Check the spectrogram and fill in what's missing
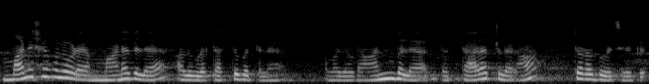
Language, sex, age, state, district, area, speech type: Tamil, female, 18-30, Tamil Nadu, Tiruchirappalli, rural, spontaneous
